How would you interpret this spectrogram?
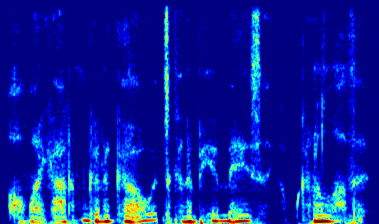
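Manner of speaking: whispered mock-excited fake enthusiasm; giggly prank whisper. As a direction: whisper the fake cheerful line fast. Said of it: "I'm whispering into the mic".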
